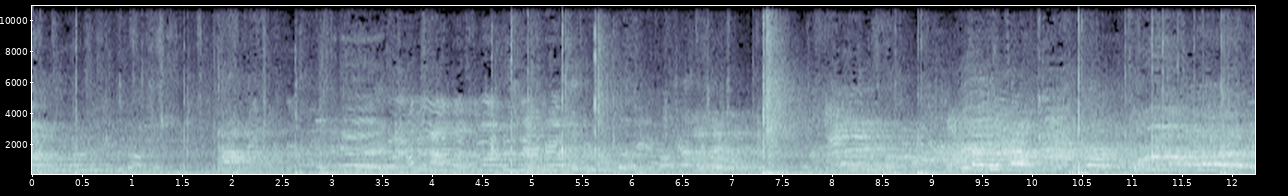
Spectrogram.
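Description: Overlapping voices of volleyball players calling and talking during a rally in a large hall, with the sharp slap of a volleyball being struck about seven seconds in and a few duller ball thuds.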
